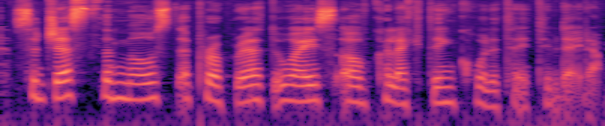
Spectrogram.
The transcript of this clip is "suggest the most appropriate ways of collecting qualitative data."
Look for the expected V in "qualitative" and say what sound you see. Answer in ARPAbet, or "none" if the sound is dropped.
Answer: V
